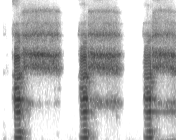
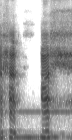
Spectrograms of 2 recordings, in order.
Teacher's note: beda dengan ketika Ha ah ya jakun kita enggak bergetar pita suaranya enggak enggak bergetar Nah itu salah satu cara-cara apa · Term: Hams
